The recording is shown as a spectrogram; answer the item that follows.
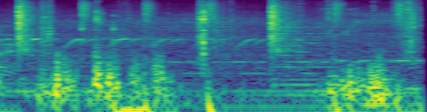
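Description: Background music with a beat: deep bass drum hits about twice a second and sharp hi-hat ticks.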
